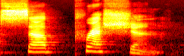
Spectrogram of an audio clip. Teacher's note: So we have suppression, where once again, this S sound disappears because of the sh sound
